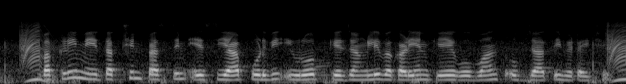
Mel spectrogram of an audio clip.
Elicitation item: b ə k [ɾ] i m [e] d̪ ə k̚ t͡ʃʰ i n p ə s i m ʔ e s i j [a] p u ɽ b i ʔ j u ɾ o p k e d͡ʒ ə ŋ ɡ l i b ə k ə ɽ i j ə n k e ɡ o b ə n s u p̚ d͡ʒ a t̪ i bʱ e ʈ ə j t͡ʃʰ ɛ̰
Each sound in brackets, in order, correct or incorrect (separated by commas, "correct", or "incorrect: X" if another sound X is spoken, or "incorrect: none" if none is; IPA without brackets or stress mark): incorrect: ɽ, correct, correct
